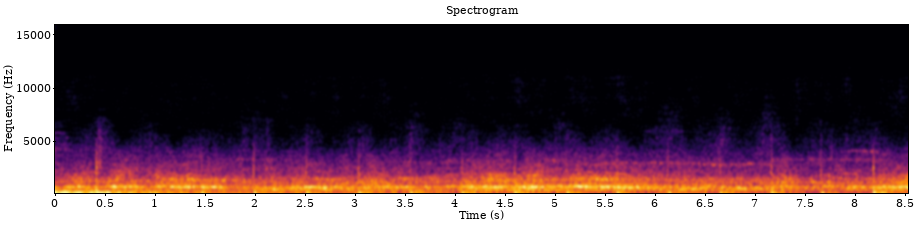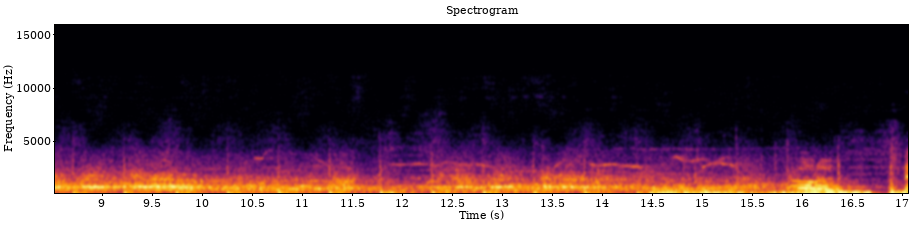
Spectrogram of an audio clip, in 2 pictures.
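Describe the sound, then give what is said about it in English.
A crowd of fans, the reds, sings together in a steady chant over a regular pounding beat of many low thumps that keeps an even rhythm from start to finish. “So this time we're going to have the reds singing now, so come on, let's hear you.”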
